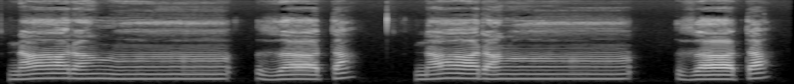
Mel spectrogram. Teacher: یہاں پہ جو ہے تنوین کے بعد ذال ہے، تو یہاں پہ اخفا ہوگا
